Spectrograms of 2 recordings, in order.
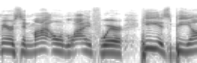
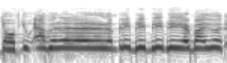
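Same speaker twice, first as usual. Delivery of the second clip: censor bleeps; 6 semitones higher, faster than usual. Retold or imitated. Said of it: "my opportunity to create sound effects".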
